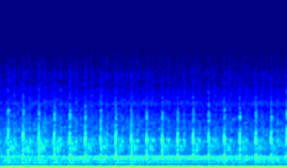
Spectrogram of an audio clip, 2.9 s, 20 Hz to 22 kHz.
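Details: 1984 Chevy truck revived after sitting 2 years, radiator cap off: deep steady idle rumble with a light, fairly regular tick about three times a second. The source of the tick is unknown.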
